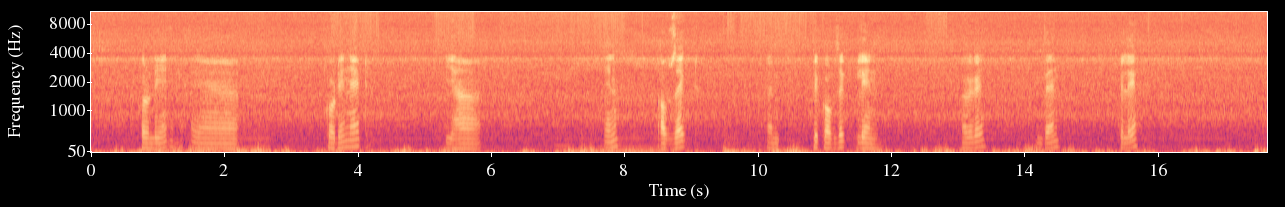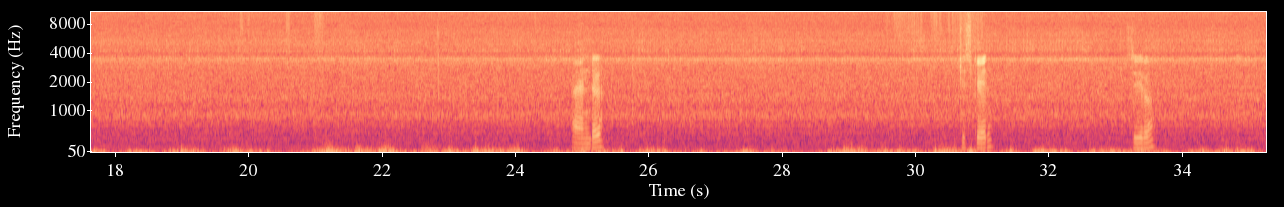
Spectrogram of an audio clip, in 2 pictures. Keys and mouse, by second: 4.8-12.1 drag, 13.9-16.3 drag, 19.6-22.0 drag, 23.7 shift+a, 28.0-29.8 drag, 33.1 KP_0.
